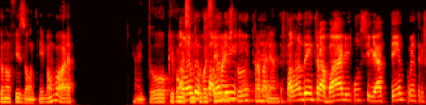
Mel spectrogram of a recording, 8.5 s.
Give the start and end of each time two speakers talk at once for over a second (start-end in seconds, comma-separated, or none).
3.5-5.6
